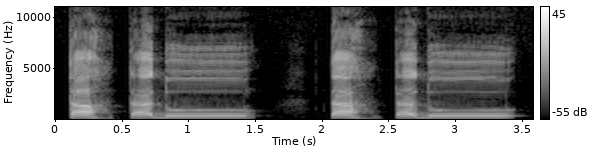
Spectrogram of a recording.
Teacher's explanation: آپ وقف کریں تہتدو پر یا وقف نہ کریں، دونوں صورتوں میں واو مدہ برقرار رہے گا، یعنی جیسا ہے ویسا ہی رہے گا۔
